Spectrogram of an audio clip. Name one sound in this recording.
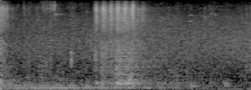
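Gunshots crack in a quick burst.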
